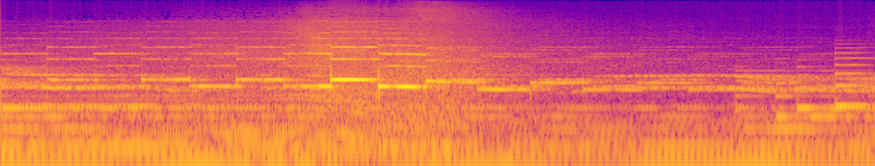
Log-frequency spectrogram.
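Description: An ambulance on full emergency call, taking a patient to Helsingør Hospital, its siren wailing with a two-tone pattern, stepping between high and low pitches repeatedly, swelling louder midway before easing off, over a steady low engine rumble. No one speaks.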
